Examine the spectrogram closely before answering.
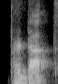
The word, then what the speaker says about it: product: It's not product, but it's product, so not you but ah.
